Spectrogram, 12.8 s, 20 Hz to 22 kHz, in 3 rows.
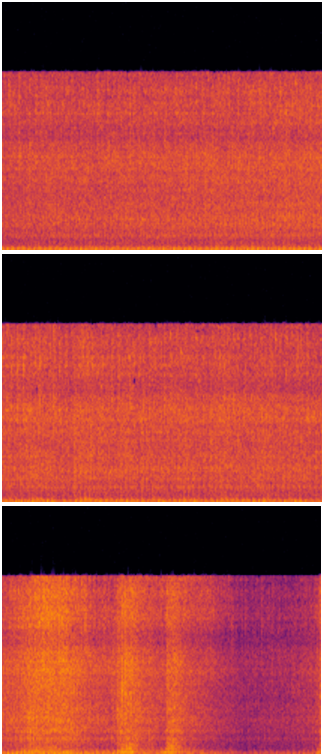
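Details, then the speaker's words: KTM 390 Duke single-cylinder just after an idle relearn, being tuned with a Power Commander: it chugs unevenly at idle and stumbles when blipped. Still running rough, so more fuel is to be added. "all right still running rough going to add some more fuel"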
